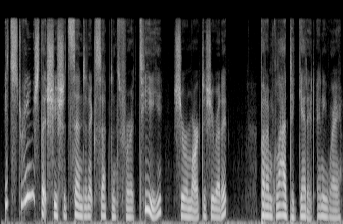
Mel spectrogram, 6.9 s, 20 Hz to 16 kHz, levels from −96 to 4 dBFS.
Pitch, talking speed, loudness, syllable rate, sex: 170 Hz, 210 wpm, -19 LUFS, 5.8 syllables/s, female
